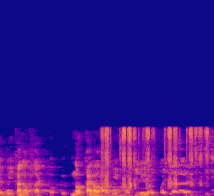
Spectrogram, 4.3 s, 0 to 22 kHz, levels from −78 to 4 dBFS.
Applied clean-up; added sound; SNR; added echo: classical method WPE with log-MMSE.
